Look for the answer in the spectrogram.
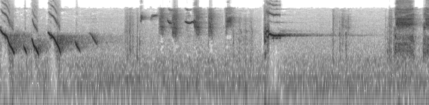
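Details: White-rumped shama song for tutoring captive birds: rapid falling whistled notes, then buzzy high trills and a long steady whistle held about a second, ending in a harsh noisy burst.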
